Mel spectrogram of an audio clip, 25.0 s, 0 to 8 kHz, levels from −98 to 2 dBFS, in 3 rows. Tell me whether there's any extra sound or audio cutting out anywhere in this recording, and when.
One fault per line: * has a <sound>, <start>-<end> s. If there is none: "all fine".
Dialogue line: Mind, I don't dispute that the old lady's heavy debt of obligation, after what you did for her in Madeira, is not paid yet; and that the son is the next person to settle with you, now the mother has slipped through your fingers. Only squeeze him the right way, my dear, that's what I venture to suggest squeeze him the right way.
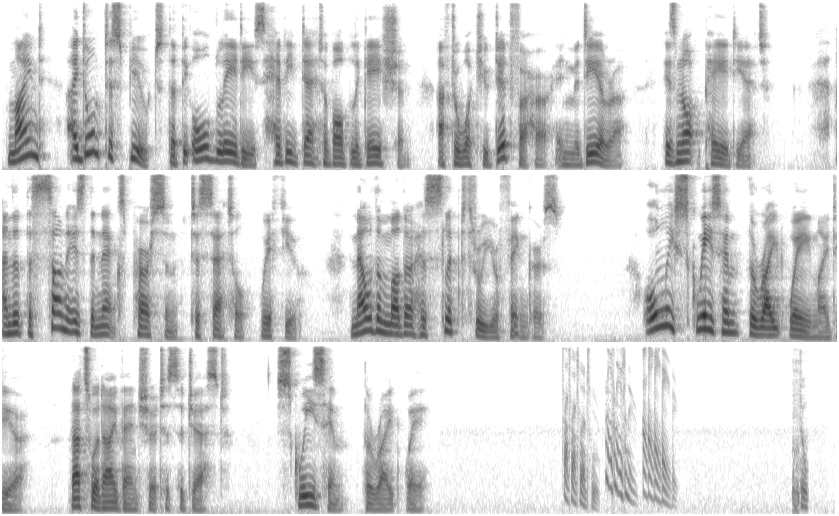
* has a chirp, 22.3-23.5 s
* has a laugh, 24.6-24.8 s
